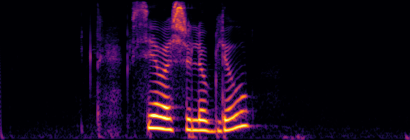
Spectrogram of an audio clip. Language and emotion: Russian, positive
